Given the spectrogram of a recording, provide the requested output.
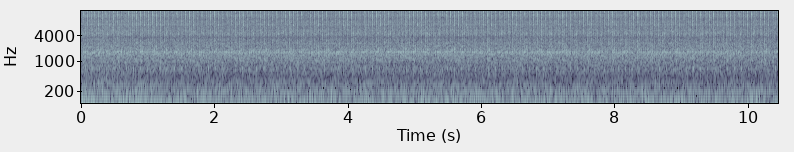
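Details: Toyota Tacoma TRD Off-Road (2023/2024): steady low idle with a fast, light, high-pitched ticking on top, even and unchanging; ticking at idle, cause not identified.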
